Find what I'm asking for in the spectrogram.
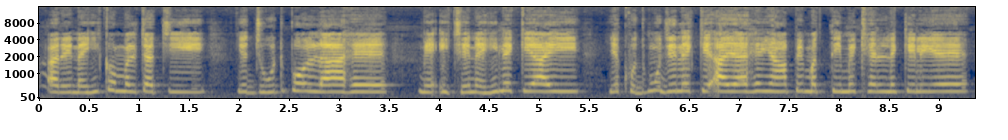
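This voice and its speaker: Woman doing a little village girl, eager, defensive, high, narrow-toned voice. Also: level tone, a bit bright. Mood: pleading. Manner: protesting, quick to blame.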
